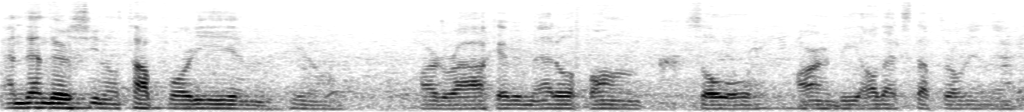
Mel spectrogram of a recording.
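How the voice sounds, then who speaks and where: A middle-aged man from Hawaii, a musician, answering interview questions in a relaxed, rambling way with many pauses and restarts. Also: fairly low pitch. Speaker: musician guest. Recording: busy crowd noise behind.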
